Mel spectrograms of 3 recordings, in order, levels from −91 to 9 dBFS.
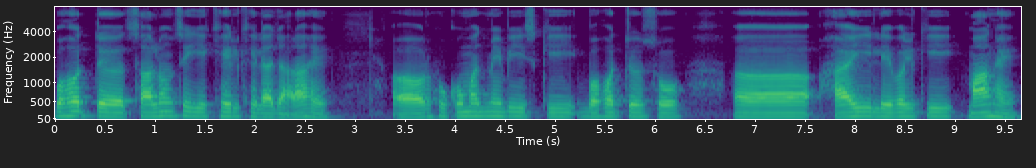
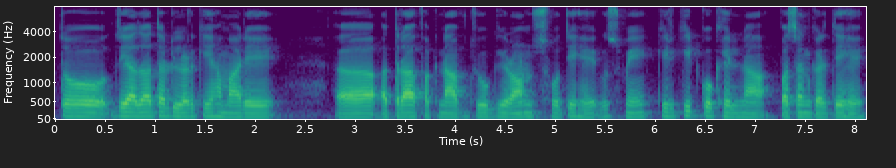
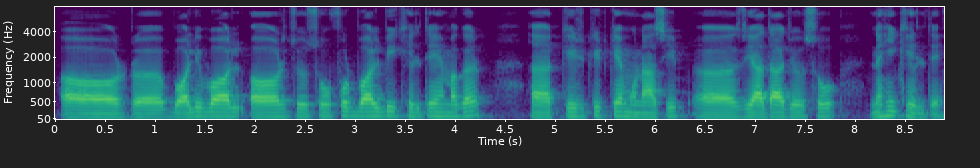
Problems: background sounds at intervals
